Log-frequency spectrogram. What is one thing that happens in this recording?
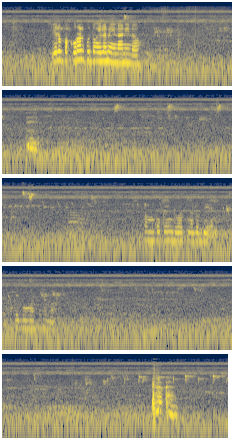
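A woman talks quietly nearby, in short bursts.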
